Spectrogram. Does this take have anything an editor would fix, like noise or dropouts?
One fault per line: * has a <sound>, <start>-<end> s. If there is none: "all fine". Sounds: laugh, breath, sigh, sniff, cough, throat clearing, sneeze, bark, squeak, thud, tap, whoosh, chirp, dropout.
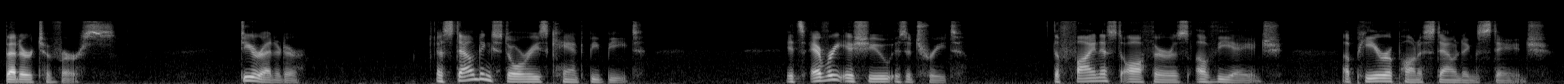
all fine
